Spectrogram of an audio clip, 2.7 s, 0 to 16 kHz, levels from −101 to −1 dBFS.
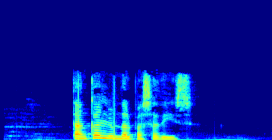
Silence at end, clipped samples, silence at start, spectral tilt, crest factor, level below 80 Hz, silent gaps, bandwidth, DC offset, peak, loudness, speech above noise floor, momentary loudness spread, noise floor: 0.85 s; under 0.1%; 0.75 s; -3.5 dB/octave; 20 dB; -68 dBFS; none; 8 kHz; under 0.1%; -18 dBFS; -36 LUFS; 35 dB; 11 LU; -70 dBFS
